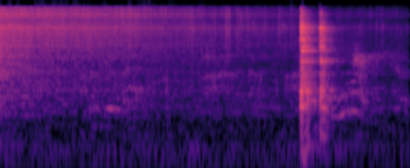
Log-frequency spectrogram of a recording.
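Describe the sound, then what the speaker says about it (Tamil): Spices for tempering sizzle in hot oil for a mutton and bean curry, giving a steady frying hiss that slowly fades. Near the end a sharp clatter of a pan or utensil breaks in. "தாளிச்சு கொட்டியாச்சு."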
